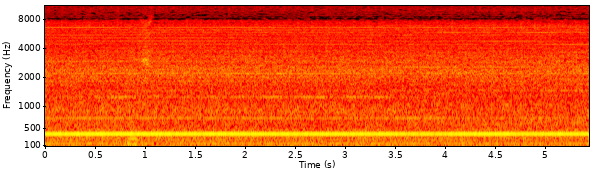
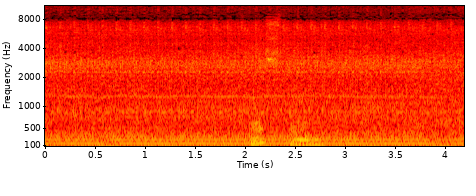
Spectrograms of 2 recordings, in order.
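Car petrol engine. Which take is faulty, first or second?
first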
